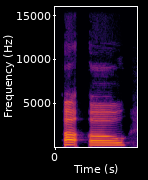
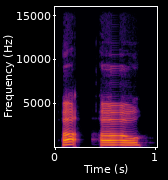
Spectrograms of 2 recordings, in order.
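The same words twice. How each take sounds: No difference in how they are said.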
